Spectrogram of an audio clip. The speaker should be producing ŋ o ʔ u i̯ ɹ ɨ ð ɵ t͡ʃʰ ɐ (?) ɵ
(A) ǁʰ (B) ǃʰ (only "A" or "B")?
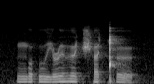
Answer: B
